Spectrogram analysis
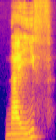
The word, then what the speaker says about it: naïf: It's used on A, I, and U to indicate that the vowel is to be pronounced separately from the one immediately preceding it. Have a look. Noël, naïf, Saül.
